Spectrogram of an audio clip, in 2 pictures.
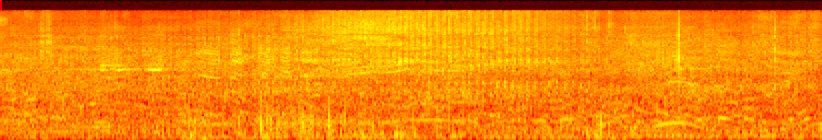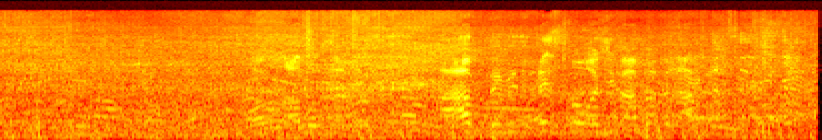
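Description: A crowd of men and women shouts and talks loudly outdoors.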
